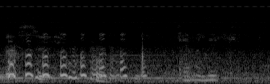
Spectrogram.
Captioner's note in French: Rires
